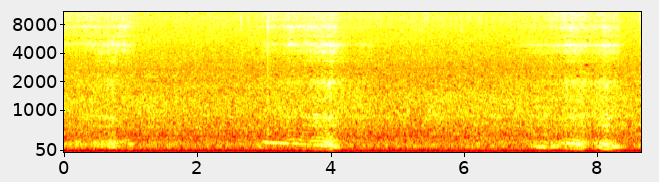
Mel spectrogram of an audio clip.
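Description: Low rattling snores on the in-breath, about three over nine seconds, with quiet pauses between them. Ordinary snoring.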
